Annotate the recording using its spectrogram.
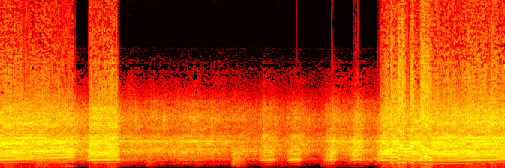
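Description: Rally car engine heard from inside the cockpit, loud and held at high revs at first. About two and a half seconds in it drops sharply as the throttle is lifted, running much quieter for about five seconds with a few brief wavering changes in pitch. It comes back loud on the throttle about seven and a half seconds in.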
